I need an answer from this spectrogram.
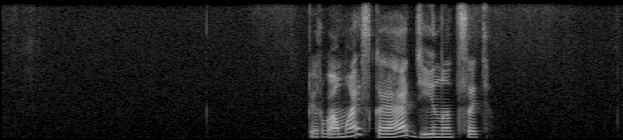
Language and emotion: Russian, positive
